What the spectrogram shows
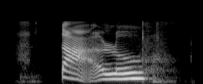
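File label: "building", Mandarin, hearing-impaired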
